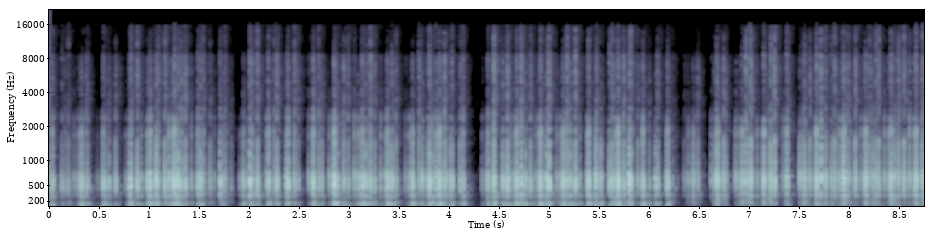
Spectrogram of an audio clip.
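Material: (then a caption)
Plastic. Fingertips tap rapidly on the flat surface of a translucent, clear plastic container lid, which is turned from landscape to portrait orientation partway through. The taps are dry, short and hollow-sounding, centered in the midrange with almost no ring, coming in quick flurries broken by brief pauses.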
